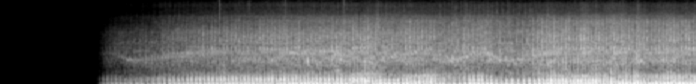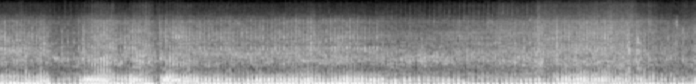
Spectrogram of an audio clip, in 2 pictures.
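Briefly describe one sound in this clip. A dirt bike engine revs and chugs loudly up close.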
